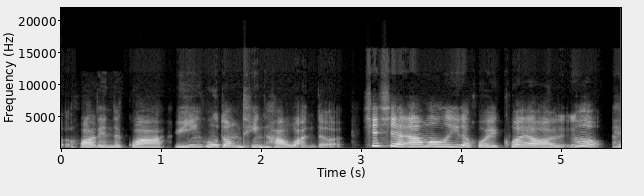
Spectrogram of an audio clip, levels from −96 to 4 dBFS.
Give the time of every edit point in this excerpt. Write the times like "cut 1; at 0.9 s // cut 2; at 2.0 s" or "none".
cut 1; at 1.1 s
